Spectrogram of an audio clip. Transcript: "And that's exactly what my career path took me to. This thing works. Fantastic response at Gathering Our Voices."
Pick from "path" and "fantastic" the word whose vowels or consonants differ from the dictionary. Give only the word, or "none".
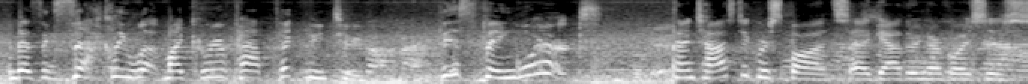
none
